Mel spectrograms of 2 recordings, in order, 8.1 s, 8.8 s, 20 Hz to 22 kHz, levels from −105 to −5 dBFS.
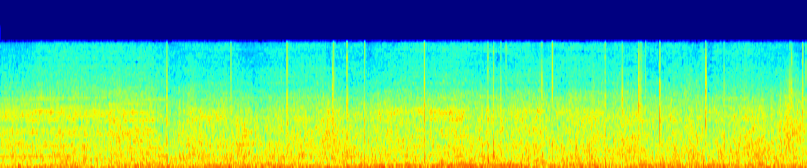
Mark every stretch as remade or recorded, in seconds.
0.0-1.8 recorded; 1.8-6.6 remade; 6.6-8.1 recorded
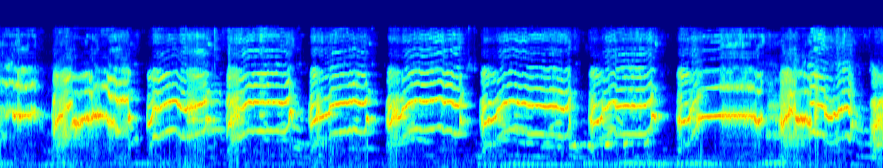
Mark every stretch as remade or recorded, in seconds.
0.0-1.3 remade; 1.3-7.2 recorded; 7.2-8.1 remade; 8.1-8.8 recorded

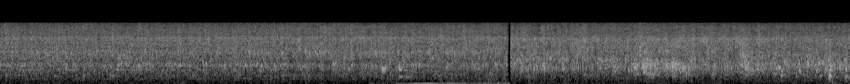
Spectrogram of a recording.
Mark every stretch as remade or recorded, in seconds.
0.0-2.9 recorded; 2.9-3.9 remade; 3.9-4.4 recorded; 4.4-6.0 remade; 6.0-6.5 recorded; 6.5-7.4 remade; 7.4-8.5 recorded

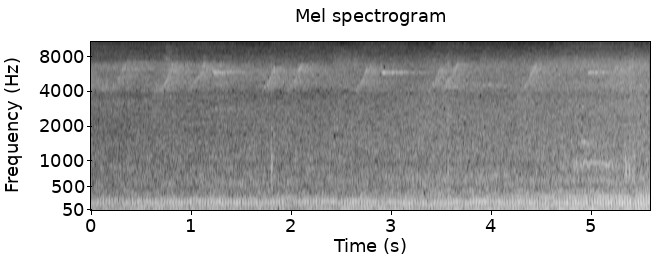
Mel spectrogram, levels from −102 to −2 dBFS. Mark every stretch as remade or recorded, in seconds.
0.0-5.6 recorded

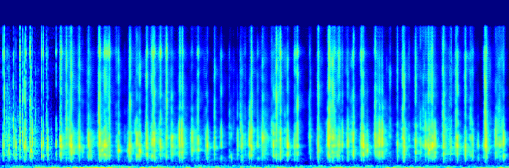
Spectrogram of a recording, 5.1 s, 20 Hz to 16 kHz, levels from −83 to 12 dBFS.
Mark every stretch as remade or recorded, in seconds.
0.0-0.6 recorded; 0.6-5.1 remade

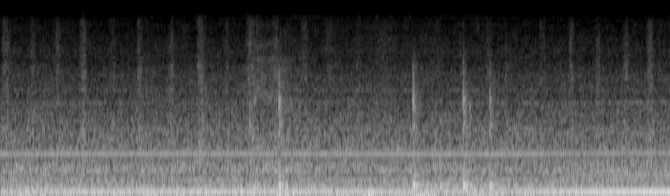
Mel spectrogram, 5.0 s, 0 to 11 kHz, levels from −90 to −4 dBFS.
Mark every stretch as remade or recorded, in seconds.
0.0-1.1 recorded; 1.1-1.7 remade; 1.7-2.5 recorded; 2.5-3.3 remade; 3.3-5.0 recorded

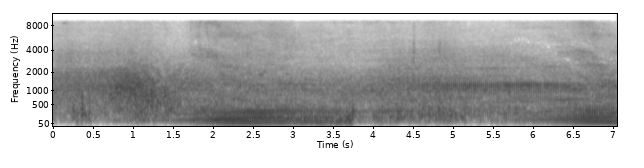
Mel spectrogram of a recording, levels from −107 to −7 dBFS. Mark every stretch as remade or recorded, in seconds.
0.0-7.1 recorded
